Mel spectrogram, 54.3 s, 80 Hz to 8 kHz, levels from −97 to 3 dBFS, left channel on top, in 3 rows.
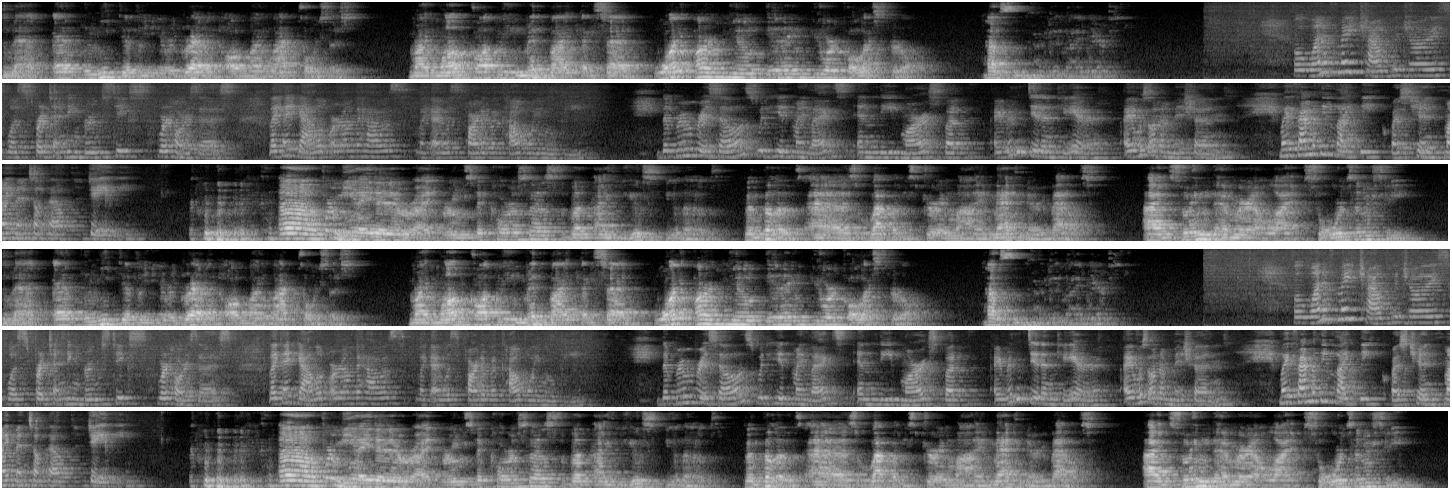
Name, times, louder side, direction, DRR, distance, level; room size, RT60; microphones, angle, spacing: voice 1, 0.0-4.4 5.1-7.9 8.1-11.5 12.3-13.8 38.5-45.1 45.5-49.8 50.5-53.7, right 1 dB, 15° right, 0 dB, 2.4 m, -25 dB
voice 2, 15.0-25.5 26.0-30.0 30.5-31.9 32.1-37.8, right 3 dB, 75° right, -1 dB, 3.7 m, -35 dB
13.5 x 6.2 x 8.9 m, 0.76 s
head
